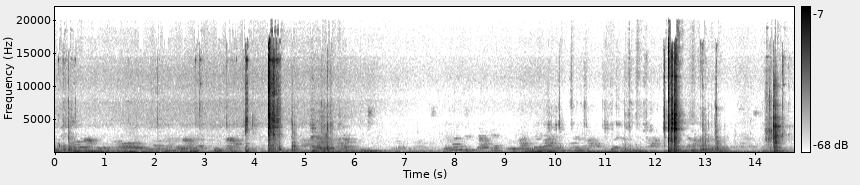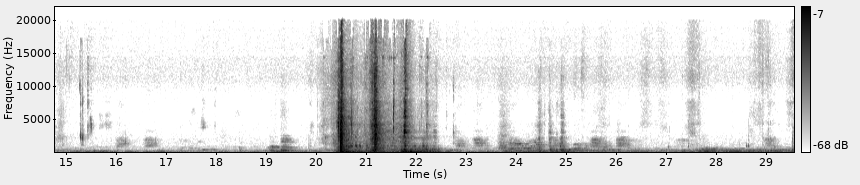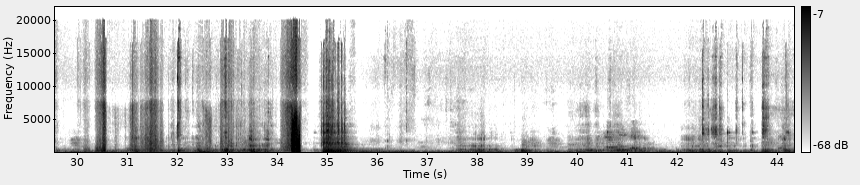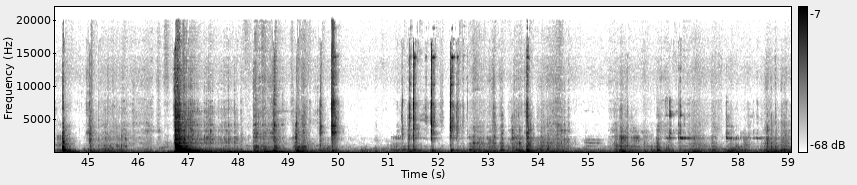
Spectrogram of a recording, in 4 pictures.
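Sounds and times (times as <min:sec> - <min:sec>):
rustling: 0:27.2 - 0:34.5.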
